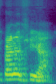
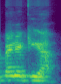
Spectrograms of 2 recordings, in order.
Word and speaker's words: panacea: this is solution okay this is panacea okay when you are even asking you isn't panels here or panakia so i was telling them what look everything has to be pronounced correctly and then everything has to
